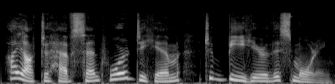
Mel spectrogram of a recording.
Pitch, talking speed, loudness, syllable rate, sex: 170 Hz, 235 wpm, -21 LUFS, 5.2 syllables/s, male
